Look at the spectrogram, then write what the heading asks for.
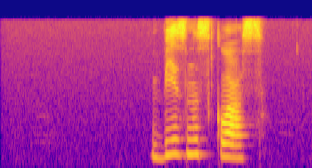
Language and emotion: Russian, neutral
